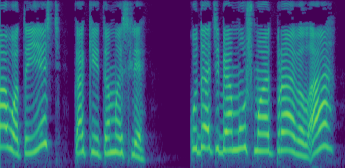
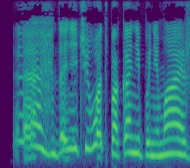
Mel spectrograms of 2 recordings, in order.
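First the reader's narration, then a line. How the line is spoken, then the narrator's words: Sigh. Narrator (Russian): вздохнула ведьма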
